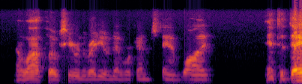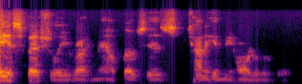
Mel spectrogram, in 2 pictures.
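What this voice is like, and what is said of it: Subdued, unenthusiastic tone. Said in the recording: “my tone of voice here has not been very enthusiastic over the last couple of days”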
